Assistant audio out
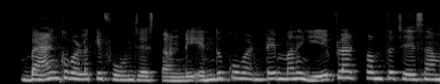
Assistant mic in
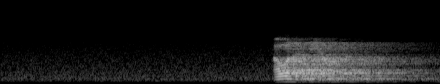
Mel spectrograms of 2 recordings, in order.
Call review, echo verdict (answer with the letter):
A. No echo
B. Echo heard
A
